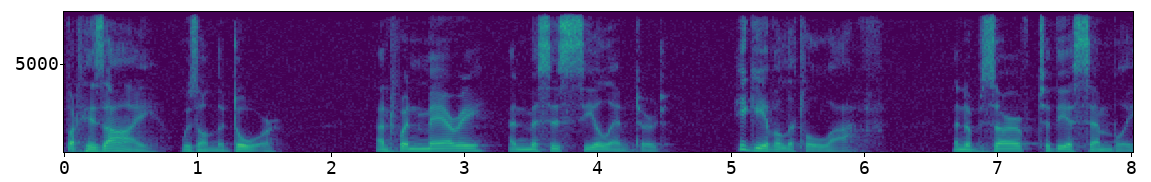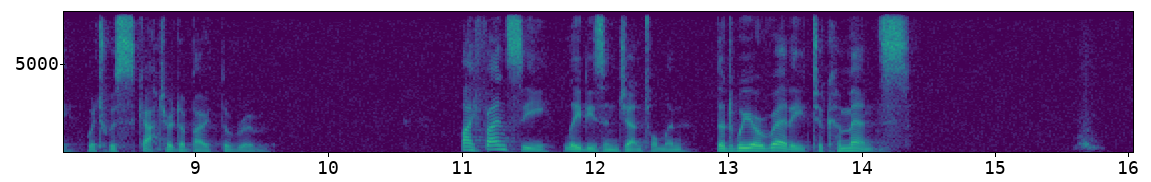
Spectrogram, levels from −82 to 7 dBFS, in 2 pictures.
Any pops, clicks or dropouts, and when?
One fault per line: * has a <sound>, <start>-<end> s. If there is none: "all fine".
* has a whoosh, 15.6-15.9 s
